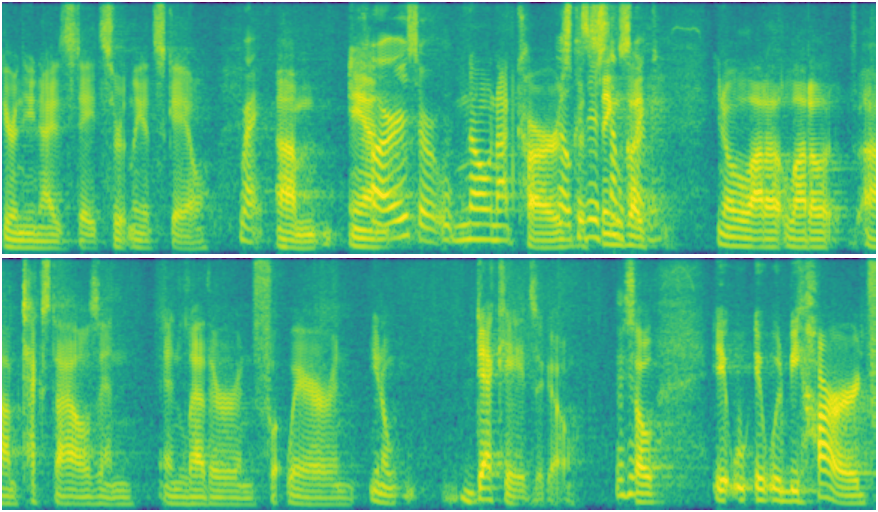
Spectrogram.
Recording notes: live onstage at the 2019 Code Conference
